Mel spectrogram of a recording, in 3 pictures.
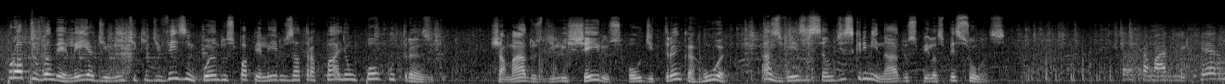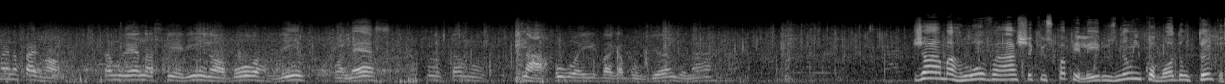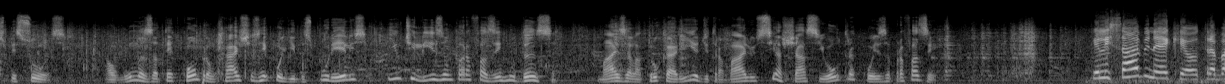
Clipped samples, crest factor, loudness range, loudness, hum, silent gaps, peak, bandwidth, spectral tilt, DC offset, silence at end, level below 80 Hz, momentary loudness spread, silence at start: under 0.1%; 22 dB; 6 LU; -25 LUFS; none; none; -4 dBFS; 18.5 kHz; -3 dB/octave; 0.1%; 0 s; -58 dBFS; 14 LU; 0 s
